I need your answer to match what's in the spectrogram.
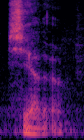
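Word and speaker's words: theater: あと発音ですけど、シアターの T がね、あの D で濁ってますね。まあ、フラッピングだよね。シアター、ね、シアターじゃなくてシアターですね。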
